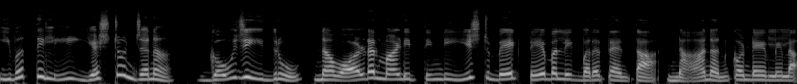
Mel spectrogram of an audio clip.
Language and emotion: Kannada, surprised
